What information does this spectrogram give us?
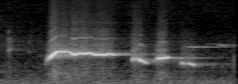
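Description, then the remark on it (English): A single person whistles a short melody from the Italian Western film The Good, the Bad, and the Ugly: one long sliding note held steady, then a few quick clipped notes falling away, with no talking. “Anybody can whistle that?”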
